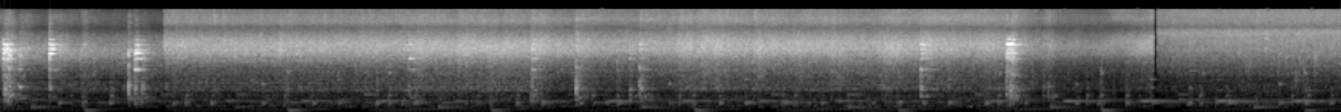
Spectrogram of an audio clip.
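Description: Minced beef sizzling as it fries in an aluminium pot, stirred with a metal spoon that clicks and scrapes against the pot now and then. The loudest clicks come right at the start and about ten seconds in, and the sizzle is a little quieter near the end.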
